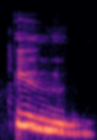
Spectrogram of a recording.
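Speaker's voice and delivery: high, drawn-out "pew" sound effect; imitated falling pew. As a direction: voice a high little laser-like pew. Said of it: "it just sort of went".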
